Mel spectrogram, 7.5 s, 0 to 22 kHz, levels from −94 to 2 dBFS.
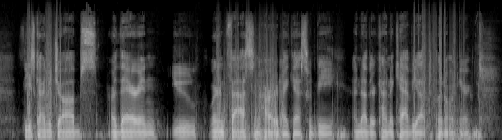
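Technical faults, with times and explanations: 0.41–1.04 s, 3.25–4.26 s and 6.21–6.96 s: loose connector crackle. Three irregular bursts of scratchy crackle break into the speech, the second between "are there and you" and "guess would be another", the third right after "be another kind of". A worn or dirty contact in the signal path is making and breaking contact as it shifts. That chops the signal on and off in rapid, uneven steps, so the bursts come out ragged.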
